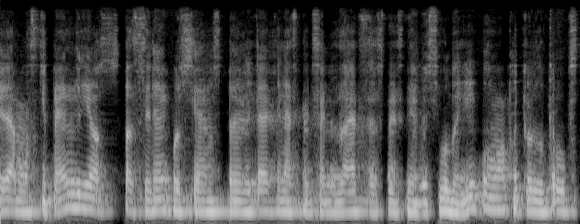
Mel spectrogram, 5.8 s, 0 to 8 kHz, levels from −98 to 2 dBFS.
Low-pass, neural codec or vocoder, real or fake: 7.2 kHz; codec, 44.1 kHz, 1.7 kbps, Pupu-Codec; fake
